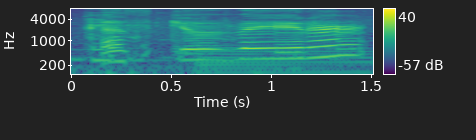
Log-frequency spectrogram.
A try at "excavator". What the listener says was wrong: Excavator. Why do you keep saying excavator? Where's the Q coming from?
